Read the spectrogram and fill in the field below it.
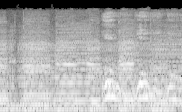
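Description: A dog lets out a few short barks and whining yelps over steady background music, the calls rising and falling in quick succession near the end.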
